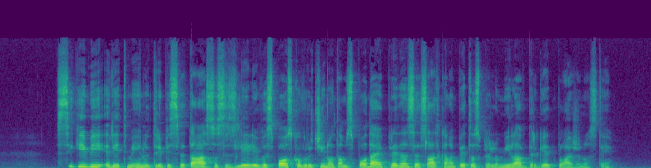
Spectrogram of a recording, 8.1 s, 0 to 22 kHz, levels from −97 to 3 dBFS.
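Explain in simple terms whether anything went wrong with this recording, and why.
Nothing went wrong with this speech recording. Listening through it, no problem turns up at any point, so there is nothing to explain.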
